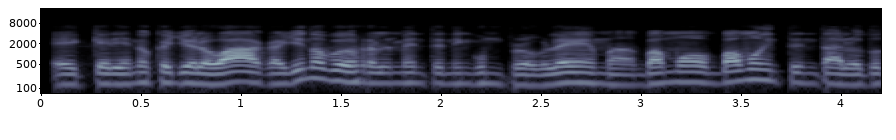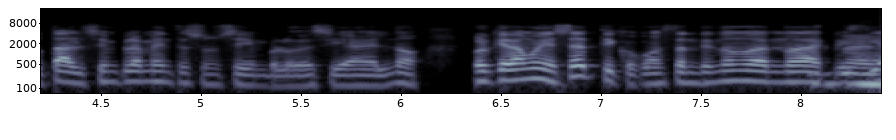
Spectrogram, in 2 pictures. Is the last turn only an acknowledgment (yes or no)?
no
